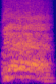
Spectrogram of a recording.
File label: "yeah", group of men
